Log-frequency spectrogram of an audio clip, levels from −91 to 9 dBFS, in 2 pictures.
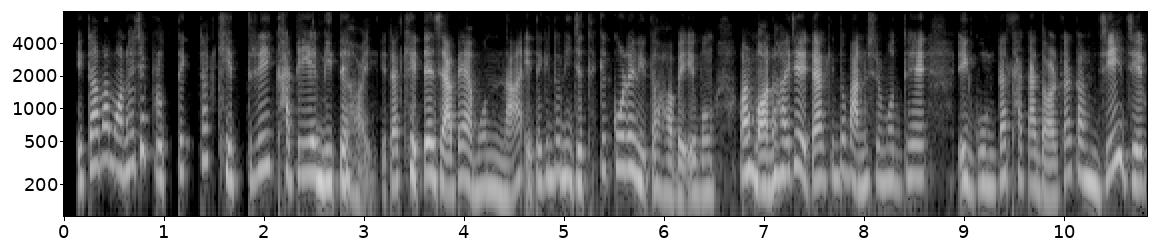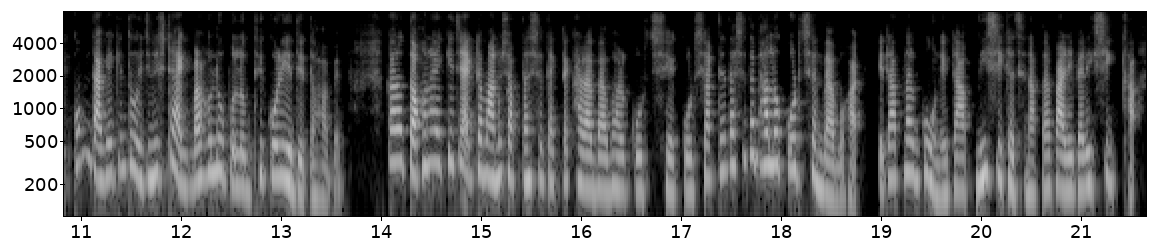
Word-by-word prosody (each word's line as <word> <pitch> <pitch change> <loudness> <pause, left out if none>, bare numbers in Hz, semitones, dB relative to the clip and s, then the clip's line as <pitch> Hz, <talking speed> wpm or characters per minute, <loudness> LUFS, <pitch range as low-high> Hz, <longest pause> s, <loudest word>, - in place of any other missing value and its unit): এটা 215 +6 -2
আমার 345 +1 0
মনে 260 - +2
হয় 300 - -5
যে 410 - +1
প্রত্যেকটা 245 +6 -5 0.2
ক্ষেত্রেই 235 +5 -1
খাটিয়ে 245 0 +1
নিতে 215 0 +4
হয়। - - -7
এটা 200 - -1
খেটে 245 -1 +5
যাবে 180 +3 +5
এমন 185 +1 -3 0.2
না। 150 - +1 0.2
এটা 195 - -4
কিন্তু 230 +2 -1
নিজের 205 -2 +1
থেকে 270 - -8
করে 285 -1 +3
নিতে 190 -1 -4
হবে 160 -1 0
এবং 170 +1 -3 0.3
আমার 250 +2 +7
মনে 190 +3 +7
হয় 245 0 +2
যে - - +5
এটা 215 0 +4
কিন্তু 245 0 -4
মানুষের 210 +3 0
মধ্যে 215 +2 -5 0.5
এই 210 - +4
গুণটা 200 +2 -1
থাকা 215 -3 -1
দরকার। 155 +10 -2
কারণ 240 -4 +3
যেই 285 +9 +5
যেরকম 205 - -1
তাকে 230 +1 +4
কিন্তু 280 +2 -6
ওই - - 0
জিনিসটা 240 +2 -1
একবার 195 +3 +1
হলে 255 +1 +2
উপলব্ধি 195 +2 -4
করিয়ে 235 -3 +3
দিতে 160 0 -4
হবে। 145 - -11 0.5
কারণ 320 0 +4
তখন 245 +5 +6
হয় 310 -1 -3
কি 325 - -2
যে - - +3
একটা 250 +2 -2
মানুষ 225 +1 +3
আপনার 215 -1 -1
সাথে 220 -2 -7
একটা 210 - -7
খারাপ 190 -3 +1
ব্যবহার 180 +1 -1
করছে, 180 +1 -7 0.2
করছে। 175 0 -6
আপনি 230 - -17
তার 295 0 -2
সাথে 370 +2 -3
ভালো 300 0 +5
করছেন 275 -3 -2
ব্যবহার। 150 -2 -2 0.2
এটা 230 - -1
আপনার 255 +2 -1
গুণ। 220 -8 -1
এটা 180 +3 -4
আপনি 200 +5 +1
শিখেছেন, 185 -6 -3
আপনার 185 +3 -6
পারিবারিক 180 +1 +1
শিক্ষা। 220 -4 -6
220 Hz, 215 wpm, -24 LUFS, 190-250 Hz, 0.5 s, আমার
